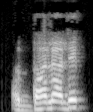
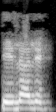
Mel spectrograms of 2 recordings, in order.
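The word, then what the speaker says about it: dalâlet: hiçbir alakaları yok ama çok fazla yanlış okunuyor dalalet genelde nasıl yanlış okunuyor bana hep delalet diye okunuyor palet delalettir okundu mu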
